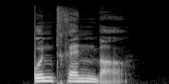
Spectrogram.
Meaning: inseparable
- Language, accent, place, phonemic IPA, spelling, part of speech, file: German, Germany, Berlin, /ʊnˈtʁɛnbaːɐ̯/, untrennbar, adjective, De-untrennbar.ogg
